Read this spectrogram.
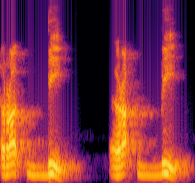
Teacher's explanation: நாவினுடைய பிற்பகுதியை உயர்த்தி ரா அப்படின்னு சொல்லணும், பா சொல்லும்போது ப அப்படின்னு சொல்லணும். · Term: தஃஹீம்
